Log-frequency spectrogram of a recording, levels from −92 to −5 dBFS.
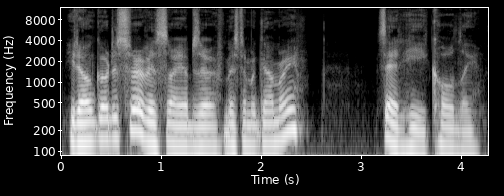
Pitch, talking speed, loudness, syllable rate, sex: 125 Hz, 170 wpm, -18 LUFS, 5.9 syllables/s, male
